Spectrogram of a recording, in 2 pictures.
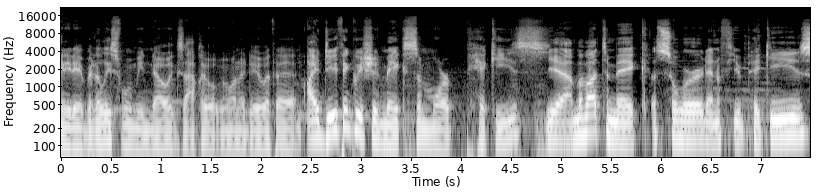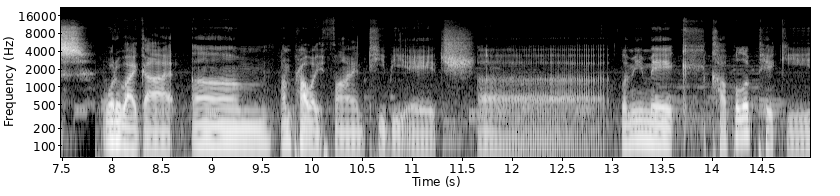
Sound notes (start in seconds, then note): none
